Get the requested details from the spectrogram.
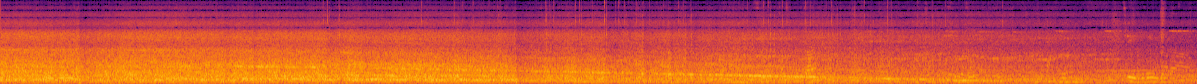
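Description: A train rumbles loudly along the tracks.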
